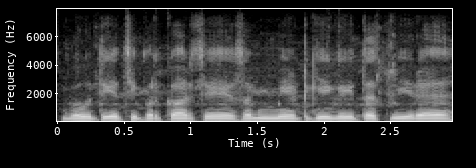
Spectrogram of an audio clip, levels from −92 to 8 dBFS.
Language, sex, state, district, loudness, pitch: Hindi, male, Rajasthan, Bikaner, -13 LUFS, 125 Hz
